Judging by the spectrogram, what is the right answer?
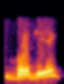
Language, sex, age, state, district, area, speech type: Hindi, male, 60+, Uttar Pradesh, Mau, rural, conversation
